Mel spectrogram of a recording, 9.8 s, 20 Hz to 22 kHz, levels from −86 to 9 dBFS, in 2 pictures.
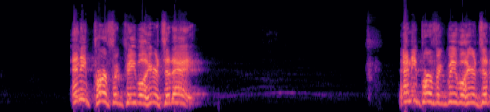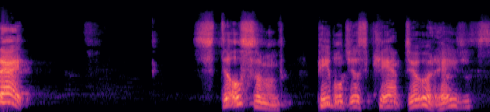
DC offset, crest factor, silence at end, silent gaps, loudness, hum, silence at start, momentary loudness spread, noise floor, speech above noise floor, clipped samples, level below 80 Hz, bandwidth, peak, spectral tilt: under 0.1%; 18 dB; 0 s; none; -15 LUFS; none; 0.7 s; 14 LU; -80 dBFS; 64 dB; under 0.1%; -70 dBFS; 15 kHz; 0 dBFS; -1.5 dB/octave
